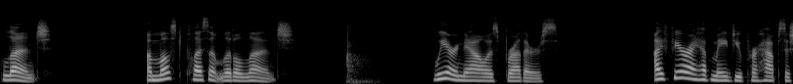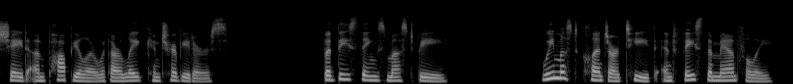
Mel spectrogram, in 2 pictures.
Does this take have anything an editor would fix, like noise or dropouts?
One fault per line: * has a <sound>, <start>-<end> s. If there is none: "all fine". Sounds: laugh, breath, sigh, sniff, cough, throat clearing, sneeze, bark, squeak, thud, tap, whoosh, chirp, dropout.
* has a thud, 3.5-3.8 s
